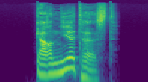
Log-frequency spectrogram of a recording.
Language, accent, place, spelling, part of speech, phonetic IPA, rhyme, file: German, Germany, Berlin, garniertest, verb, [ɡaʁˈniːɐ̯təst], -iːɐ̯təst, De-garniertest.ogg
- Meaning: inflection of garnieren: 1. second-person singular preterite 2. second-person singular subjunctive II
